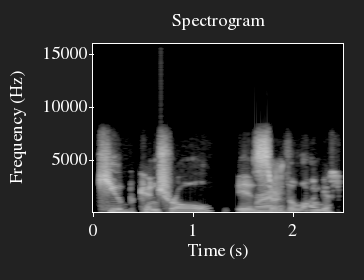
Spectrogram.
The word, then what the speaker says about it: kubectl: The command line tool is KUBECTL, right? Okay. So cube control is sort of the longest form.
